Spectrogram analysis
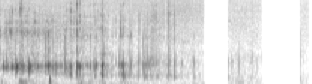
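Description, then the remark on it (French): American beer is poured from a can into a glass: liquid glugs and splashes with a bubbly gurgle for about a second, then a few faint fizzy trickles before it falls quiet. “Bière américaine oblige, c'est une canette.”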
